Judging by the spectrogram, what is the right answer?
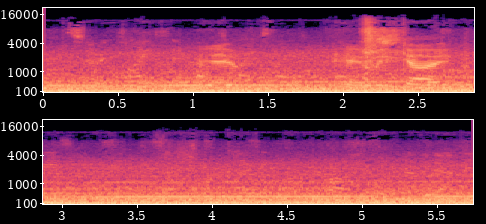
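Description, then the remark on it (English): Steady, loud engine drone and road rumble inside a moving shuttle bus heading to the square, with a constant low hum and some brief squeaks and faint background voices early on. “we're on the shuttle bus.”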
